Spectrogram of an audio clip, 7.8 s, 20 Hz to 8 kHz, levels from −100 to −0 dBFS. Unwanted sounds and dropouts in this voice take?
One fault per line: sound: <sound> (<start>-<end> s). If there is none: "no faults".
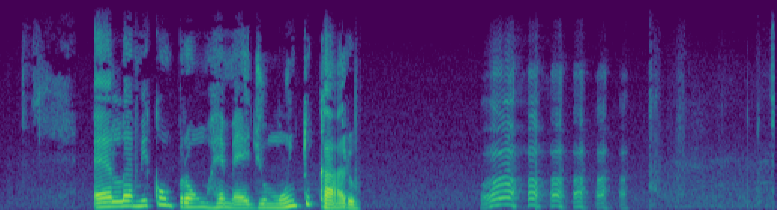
sound: laugh (4.8-6.3 s)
